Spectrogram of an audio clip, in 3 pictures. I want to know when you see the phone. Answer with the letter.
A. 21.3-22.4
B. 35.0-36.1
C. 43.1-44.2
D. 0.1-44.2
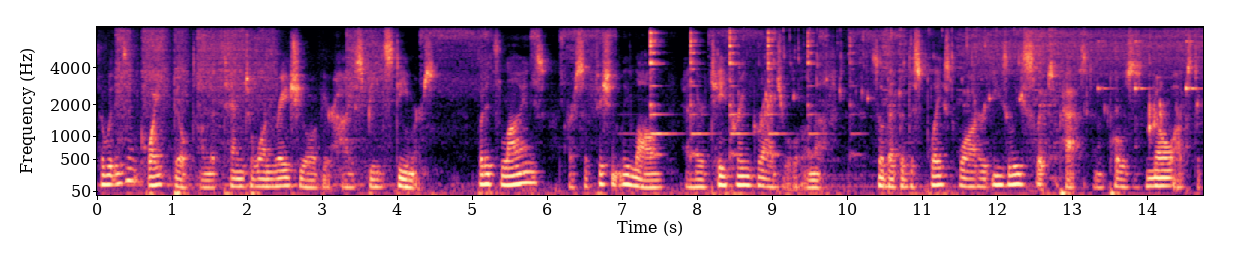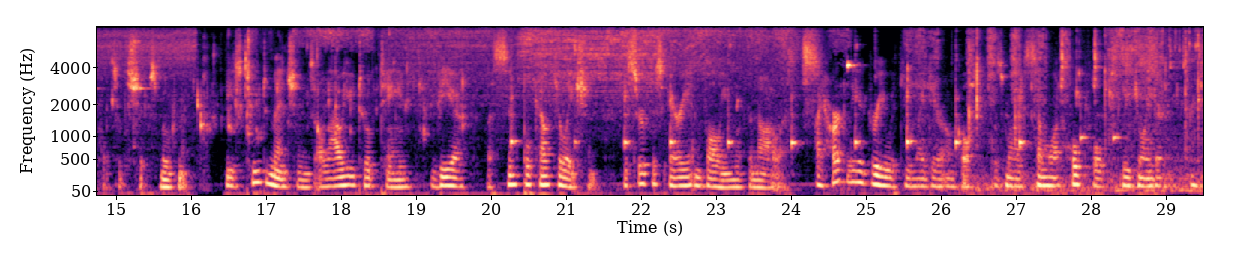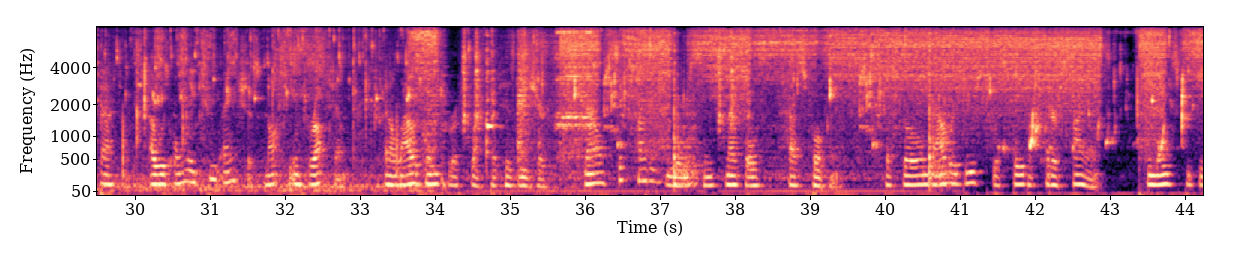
B.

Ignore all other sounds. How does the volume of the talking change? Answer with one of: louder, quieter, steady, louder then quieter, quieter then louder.
steady.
